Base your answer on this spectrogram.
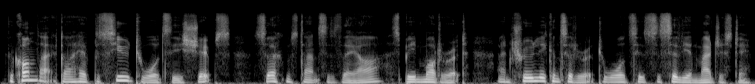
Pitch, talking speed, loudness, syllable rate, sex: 110 Hz, 175 wpm, -20 LUFS, 6.3 syllables/s, male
